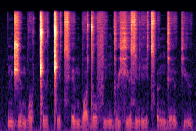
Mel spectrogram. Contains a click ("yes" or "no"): yes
